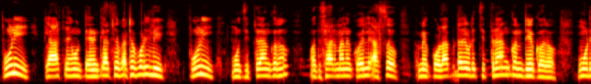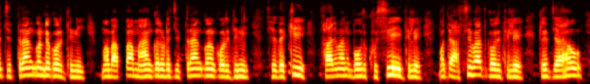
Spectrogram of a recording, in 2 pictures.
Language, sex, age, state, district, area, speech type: Odia, female, 45-60, Odisha, Balasore, rural, spontaneous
